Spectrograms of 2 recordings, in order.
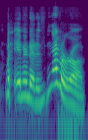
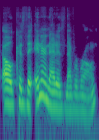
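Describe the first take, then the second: First: Laugh, then swoop up on never; exaggerated sarcasm. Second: Dry, understated sarcasm. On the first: Mocking those who trust the internet, hammed-up sarcasm. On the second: Acted. Mocking those who trust the internet, dryly sarcastic. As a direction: say it with knowing irony, fairly low. Sarcastic first take, then exaggerated repeat.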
